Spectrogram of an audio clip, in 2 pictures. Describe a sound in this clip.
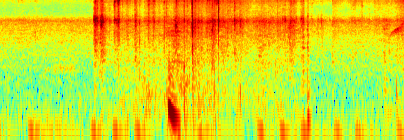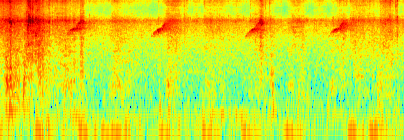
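A tool digs into dry earth with scraping thuds.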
